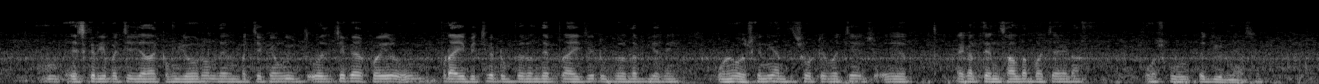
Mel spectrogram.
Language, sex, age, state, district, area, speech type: Dogri, male, 45-60, Jammu and Kashmir, Jammu, rural, spontaneous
